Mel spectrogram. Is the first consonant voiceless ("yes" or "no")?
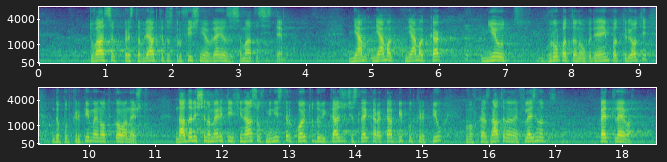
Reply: yes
